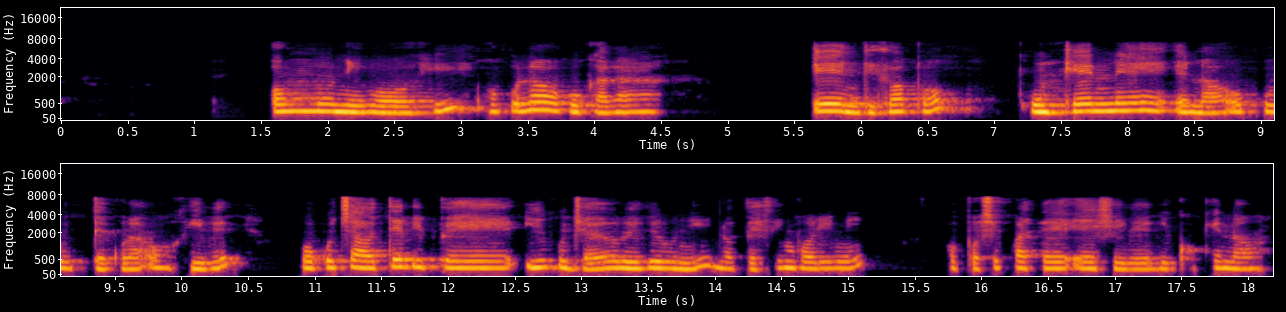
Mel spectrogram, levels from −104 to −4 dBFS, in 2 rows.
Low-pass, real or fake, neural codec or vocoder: 7.2 kHz; fake; codec, 44.1 kHz, 7.8 kbps, Pupu-Codec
